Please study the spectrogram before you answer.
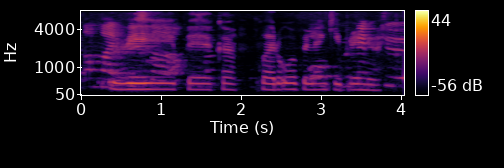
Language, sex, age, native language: Icelandic, male, 11, Icelandic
